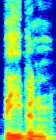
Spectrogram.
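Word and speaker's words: Beeban: Beban.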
